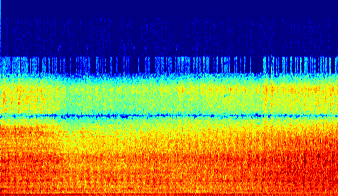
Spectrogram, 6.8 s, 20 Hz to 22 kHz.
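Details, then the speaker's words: 2005 Ram 2500 diesel idling after FASS lift pump and fuel line replacement, no leaks; steady low even clatter, no misses or knocks, running pretty even: healthy idle. "just going to let this run for a little bit see if I can clear up the engine some sounds good running pretty even"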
